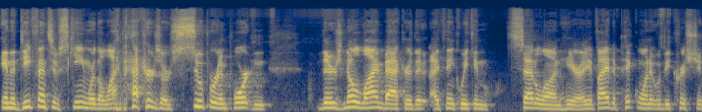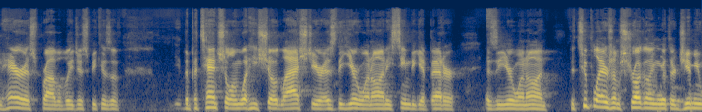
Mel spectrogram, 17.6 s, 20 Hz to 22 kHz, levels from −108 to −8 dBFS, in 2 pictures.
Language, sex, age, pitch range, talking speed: English, male, 40-59, 145-175 Hz, 230 wpm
